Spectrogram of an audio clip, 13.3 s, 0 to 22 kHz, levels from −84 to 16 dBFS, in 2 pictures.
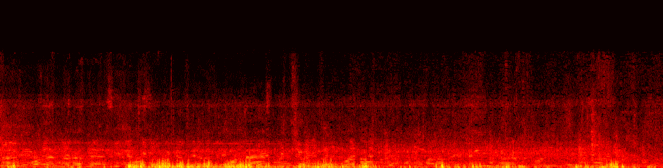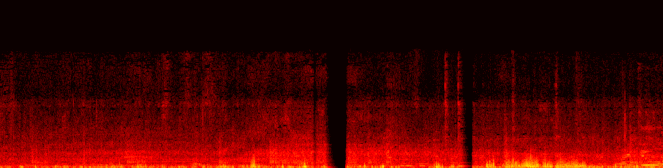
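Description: At 9.75 s a short stall from a late packet holds the last sound about 28 ms with a slight buzz or dip, then resumes with nothing lost. A call audio freeze follows at 9.88 to 10.11 s and again at 11.24 to 11.37 s. The sound fades to silence for about 110 ms and then 10 ms before resuming, likely because packets were held up in transit. Unlike the stall, these freezes insert real gaps.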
